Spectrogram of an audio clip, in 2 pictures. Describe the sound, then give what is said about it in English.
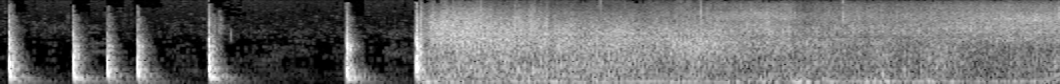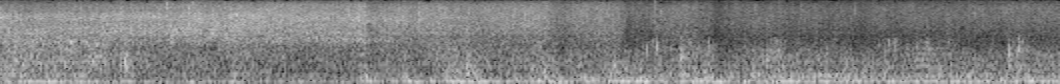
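A quick series of sharp knocks on a hotel room door late at night, then two more spaced knocks, after which a steady rushing, rumbling noise like rain and wind takes over. No one speaks. “There was a knock on my door and it was like...”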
